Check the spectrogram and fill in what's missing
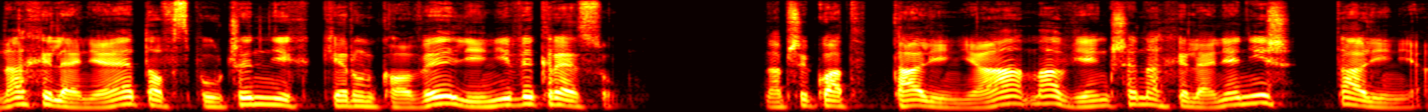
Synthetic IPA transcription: naxɘlɛɲɛt̪ɔfspuwt͡ʂɘnːikkʲːɛɾuŋkɔvɘlʲiɲjivɘkɾɛsṵ | napʂɘkwat̪ːalʲiɲjamavʲjɛŋkʂɛnaxɘlɛɲɛɲiʂ | t̪alʲiɲja̰

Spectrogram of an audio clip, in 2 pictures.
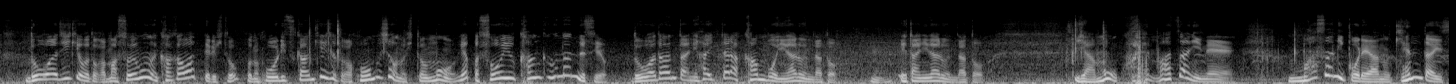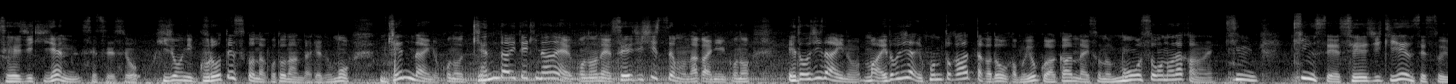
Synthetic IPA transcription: d̪o̞ːβaʑikʲo̞ːt̪o̞kamaːsoːjɯ̟mo̞no̞ɲ̟ikakaβat̪ːe̞ɾɯ̟çi̥t̪o̞ko̞no̞ho̞ːɾʲit͡sɨ̥kãŋke̞ːɕat̪o̞kaho̞ːmɯ̟ɕo̞ːno̞çi̥t̪o̞mo̞japːaso̞ːjɯ̟ːkʰãŋkakɯ̟nãnd̪e̞sɨjo̞̰d̪o̞ːβad̪ãnt̪aɲ̟iɦait̪ːaɾakʰãmbo̞ɲ̟inaɾɯ̟̃nd̪at̪o̞̰ | ɯ̟̃ɴe̞t̪aɲ̟inaɾɯ̟̃nd̪at̪o̞̰ | iamo̞ːkʰo̞ɾemasaɲ̟ine̞ | masaɲ̟iko̞ɾe̞ano̞ɡẽ̞nd̪aise̞ːʑikʲiɡ̪ẽ̞ɰse̞t͡sɨd̪e̞sɨjo̞çiʑo̞ːɲ̟iɡɯ̟ɾo̞t̪e̞sɨ̥t̪o̞nako̞t̪o̞nãnd̪ake̞d̪o̞mo̞ɡẽ̞nd̪aino̞ko̞no̞ɡẽ̞nd̪ait̪e̞kʲinane̞ko̞no̞ne̞se̞ːʑiɕisɨ̥t̪e̞mɯ̟no̞nakaɲ̟iko̞no̞ | e̞d̪o̞ʑid̪aino̞mae̞d̪o̞ʑid̪aiɲihõ̞nt̪o̞ɡaːt̪ːakad̪o̞ːkamo̞jo̞kɯ̟β̞akanːaisono̞mo̞ːso̞ːno̞nakano̞̰ne̞kʲĩ | kʲĩɰ̃se̞ːse̞ːʑikʲid̪ẽ̞ɰ̃se̞t͡sɨ̥t̪o̞j

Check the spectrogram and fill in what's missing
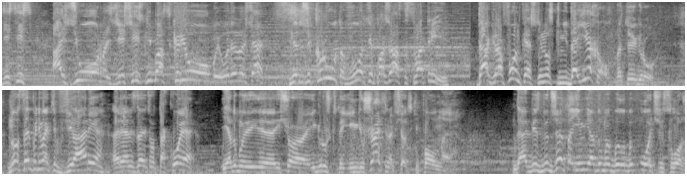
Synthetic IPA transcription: dʲesʲjesʲtʲ | ɐzʲoɾəzʲdʲesʲjesʲtʲnʲɪbɐskɾʲobɨɪvo̞t̪ɛt̪əsʲa | noɛt̪əʐɨkɾut̪əvot̪̚ːʲpɐʐɑlˠəst̪əsmɐt̪ɾʲi | d̪aɡɾɐfo̞nkɐnʲeʂnənʲɪmnoʂkənʲɪd̪ɐjexəlˠvɛt̪ʊɪɡɾṵ | no̞samʲpənʲɪmajɪtʲɪvvʲɪaɾʲɪɾʲɪəlʲɪzɐvat̪ʲvot̪ːɐko̞jəjad̪uməjʊjɪɕːo̞ɪɡɾuʂkə̥t̪əɪnʲdʲʊʂatʲɪlʲnəfsʲot̪ə̥kʲɪpo̞lˠnə̰jə̰ | d̪abʲɪzbʲʊdʐɛt̪əimjad̪uməjʊbɨlˠəbɨot͡ɕɪnʲslˠo̞ʐ

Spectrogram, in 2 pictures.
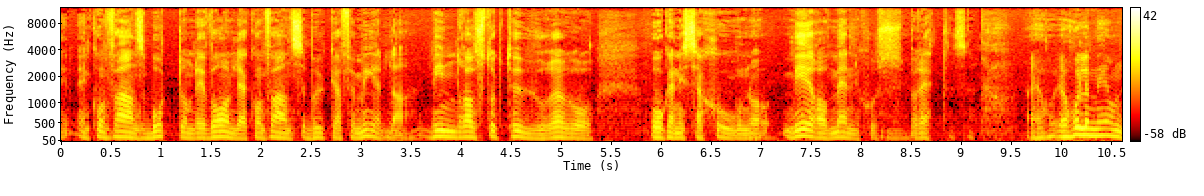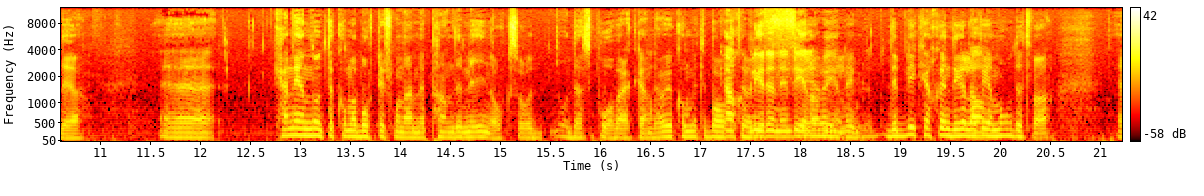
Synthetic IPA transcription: ɛnkʰɔnfəɾansbɔʈːɔmd̪ɛɾvɑːnlɪɡakʰɔnfəɾansəɾbɾʉ̟ːkaɾfœɾmeːd̪la̰mɪnd̪ɾəavst̪ɾɵkt̪ʰʉ̟ːɾəɾɔ | ɔɾɡanɪsaɧuːnɔ̰meːɾavmɛnːɪɧʊʂbɛɾɛt̪ʰːɛlsə̰jɑɡjɑːɡɦɔlːəɾmɛɔmd̪ɛ | kʰanɛnd̪oɪnt̪əkʰɔmːabɔʈːɪfɾɔnd̪əɦæːmɛpʰand̪ɛmiːnɔksɔɔd̪ɛspʰoːvæɾkand̪əhaɾjəkʰɔmːɪt̪ʰːɪlbɑːkast̪ɪdɛɛnd̪eːlɾeːnlɪɡd̪ɛblɪɾkʰanɧəɛnd̪eːlavveːmuːd̪ət̪va

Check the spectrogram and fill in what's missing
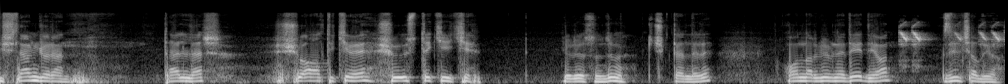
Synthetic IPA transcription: iʃlʲæmɟø̞ɾæn | t̪ʰæɾlʲːæɾ̥ | ʃualˠt̪ʰicʰivɛʃuyst̪ʰːecʰiːcʰi | ɟø̞ɾyjosynuzd̪imɪcʰy̥t͡ʃʰy̥c̚t̪ʰæɾlʲe̞ɾɪ | o̞nlˠaɾbiɾbinɛd̪ejd̪ijanzilʲt͡ʃʰalˠɯjo̞

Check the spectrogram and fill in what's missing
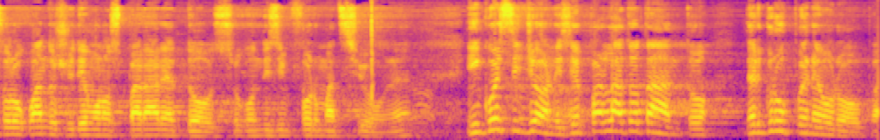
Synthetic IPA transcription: soːlokwand̪ot͡ʃid̪ɛːvonʊspaɾaːɾead̪ːɔsːokond̪iziɱformat̪sːjoːne | iŋkwest̪id͡ʒornisiɛpːarlaːt̪ot̪ant̪od̪elɡɾupːoinɛwɾɔːpa

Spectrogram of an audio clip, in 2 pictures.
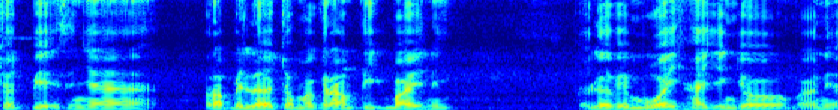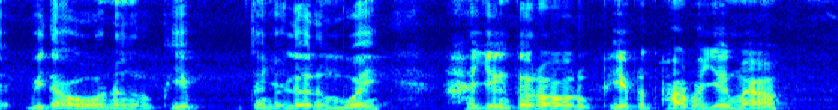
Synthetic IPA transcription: t͡ɕoc̚piəʔsaɲːaː | rŏt̚peːləːt͡ɕohmaəwkraɔmt̪iːɓəjnih | t͡ɕo̰c̚ləːʋiəmuəjɦaɛjjəːŋjolɓa̰nɛ̰̆əʔʋiːɗeʔoːnɨŋruːk̚pʰiəp̚ | t͡ɕəŋt͡ɕoc̚ləːnɨəmuəj | haɛjjəːŋt̪ərɑːɾuːk̚pʰiəp̚lət̪ʰːḁpʰalkʰajəːŋmaɔl

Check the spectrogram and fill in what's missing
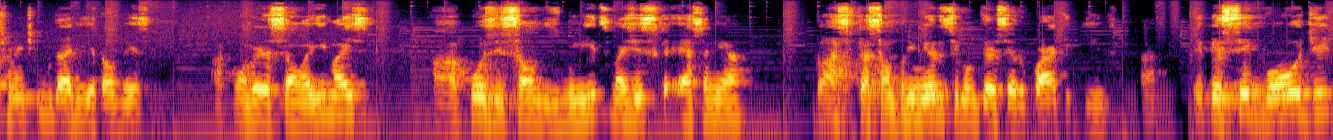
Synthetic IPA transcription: at͡ʃikamẽnt͡ʃɪkɪmud̪aɾiɐt̪awves | ɐkõveɾsɐ̃w̃aimajs | ɐpozisɐ̃w̃d̪ʊbunit̪ʊ̥smajzesɪ̥ɛsɐɛɐmĩɲɐ | klasi̥fi̥kasɐ̃w̃pɾimejɾʊseɡũd̪ʊt̪eɾsejɾʊkwaɾt̪ʊɪkĩnt̪ʊ̥a | pepeseɡowd͡ʒɪ

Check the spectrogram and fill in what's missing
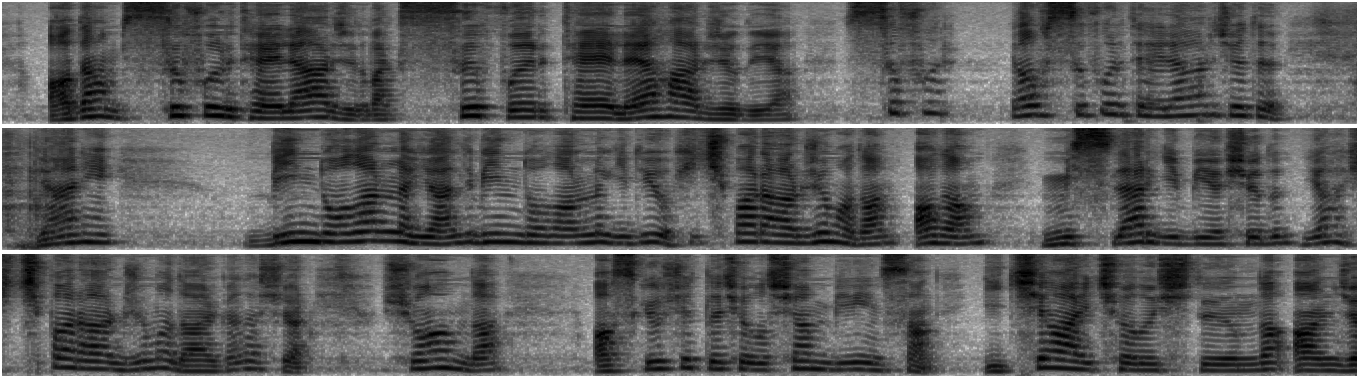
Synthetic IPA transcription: ad̪amsɯfɯɾt̪ʰeːlʲɛɦaɾd͡ʒad̪ɯbaksɯfɯɾt̪ʰelʲɛɦaɾd͡ʒad̪ɯjaː | sɯfɯɾ̥ | jasɯfɯɾt̪ʰeːlʲɛɦaɾd͡ʒad̪ɯjaːnɪ | bind̪o̞lˠaɾlˠaɟælʲd̪ibind̪o̞lˠaɾlˠaɟid̪ijo̞ɦit͡ʃpʰaɾaɾd͡ʒamad̪anad̪amː | islʲæɾɟibijaʃad̪ɯjahi̥t͡ʃpʰaɾaɾd͡ʒamad̪ɯaɾkad̪aʃlˠa̰ɾʃuand̪a | ascøɾyd͡ʒɛt̪ʲlʲɛt͡ʃʰalˠɯʃanbiɾinsa̰n | icʰiajt͡ʃʰalˠɯʃt̪ʰɯːnd̪aʔand͡ʒa

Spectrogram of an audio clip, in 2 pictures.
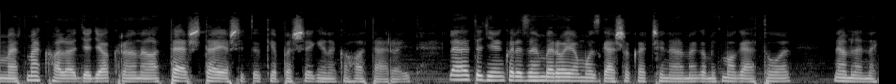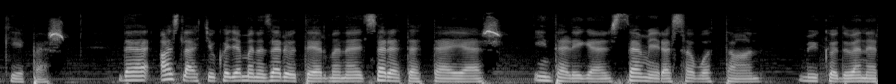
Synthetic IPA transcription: mɛrt̪mɛkhɒlɒɟːɒɟɒkrɒnɒt̪ɛrʃt̪ɛjːɛʃiːt̪øːkeːpɛʃːeːɡeːnɛkɒɦɒt̪aːɾɒjit̪lɛɦɛt̪ho̞ɟijɛŋko̞ɾɛzɛmbɛɾo̞jɒmːo̞zɡaːʃo̞kɒt̪̚t͡ʃinaːlmɛɡɒmit̪mɒɡaːt̪oːl | nɛmlɛnːɛkeːpɛʃ | d̪ɛɒst̪laːcːukho̞ɟɛbːɛnɒzɛɾøːt̪eːrbɛnɛɟsɛɾɛt̪ɛt̪ːɛjːɛʃint̪ɛlːiɡɛnʃsɛmeːjɾɛsɒbo̞t̪ːɒn | myːkød̪øːɛnɛr

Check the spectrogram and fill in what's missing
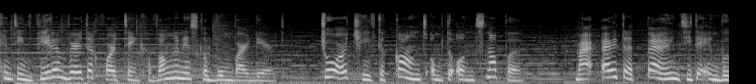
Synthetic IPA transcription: əntinviːɾənvɪːɹtəχʋɔɹtzɛjnχəvɑŋənɪsχəbɔmbaɹdɪːɹt | d͡ʒɔɹt͡ʃɦifdəkɑnsɔmtəʔɔntsnɑpə | maːɹʔœɥt̚ət̚pœɥnzitɛjənbə

